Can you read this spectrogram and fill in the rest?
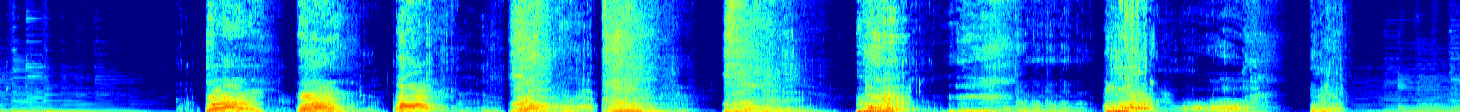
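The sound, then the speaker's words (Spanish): A deep, guttural roar of a bloater, a giant, bloated, fungus-filled monster in a video game, repeats in about a dozen heavy bursts, each a rasping, growling bellow separated by short pauses, loud with no speech over it. “Gigantes, están llenos de hongos y su fuerza es su mayor amenaza, además de lanzar esporas. Los bloaters suenan así.”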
